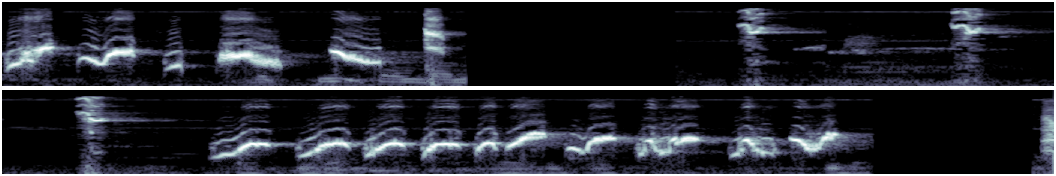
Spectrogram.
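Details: Song of a caged white-rumped shama used as a morning lure to make a silent bird sing: looping whistled notes, a few sharp high chips after a pause, then a fast rolling series of rising slurs.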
